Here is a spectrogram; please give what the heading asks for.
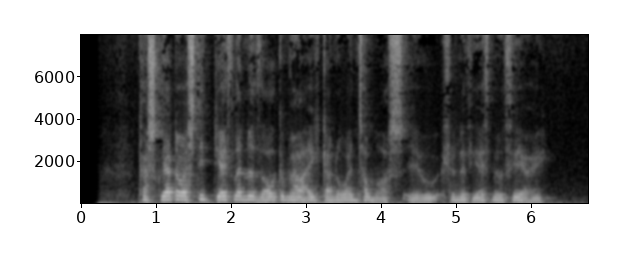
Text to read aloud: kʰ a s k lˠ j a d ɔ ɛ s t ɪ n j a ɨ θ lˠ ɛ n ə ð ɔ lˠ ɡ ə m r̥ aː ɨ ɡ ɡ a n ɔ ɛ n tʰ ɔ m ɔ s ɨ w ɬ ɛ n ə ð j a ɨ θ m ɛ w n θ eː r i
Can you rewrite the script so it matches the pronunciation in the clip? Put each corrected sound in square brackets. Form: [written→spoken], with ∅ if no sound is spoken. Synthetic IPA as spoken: kʰ a s k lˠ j a d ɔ ɛ s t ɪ [n→d] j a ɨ θ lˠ ɛ n ə ð ɔ lˠ ɡ ə m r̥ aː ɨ ɡ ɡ a n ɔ ɛ n tʰ ɔ m ɔ s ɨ w ɬ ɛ n ə ð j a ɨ θ m ɛ w n θ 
